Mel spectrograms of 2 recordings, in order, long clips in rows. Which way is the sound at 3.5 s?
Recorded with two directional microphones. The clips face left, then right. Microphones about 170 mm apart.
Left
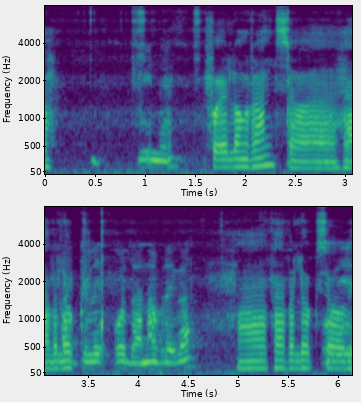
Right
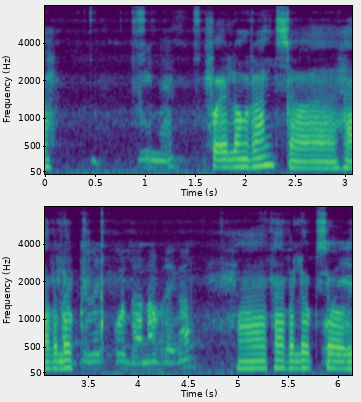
30° left (ahead or behind).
